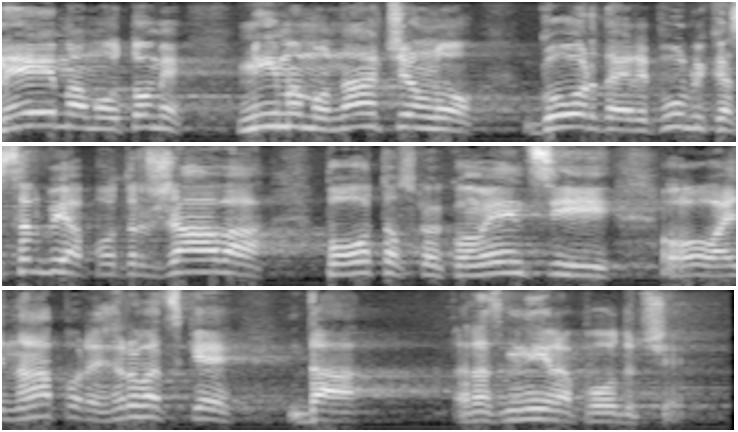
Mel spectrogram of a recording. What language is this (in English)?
Croatian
